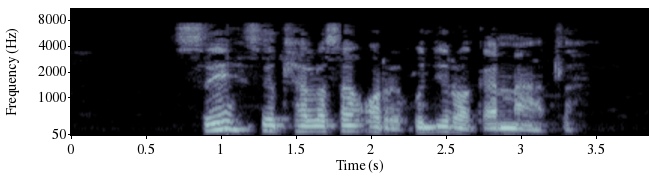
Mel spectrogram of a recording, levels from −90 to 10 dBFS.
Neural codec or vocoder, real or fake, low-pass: none; real; 7.2 kHz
